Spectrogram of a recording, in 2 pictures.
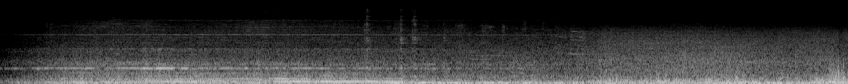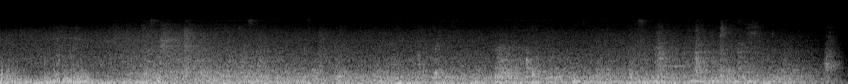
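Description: A Lumo passenger train rolls into Edinburgh Waverley station, its steady rumble and rail clatter heard from on board, loud and continuous, with a fading whine early on as the train slows.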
